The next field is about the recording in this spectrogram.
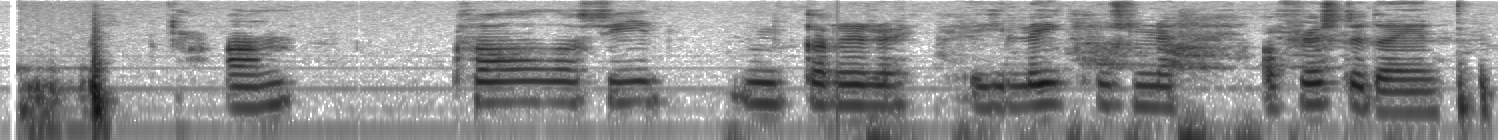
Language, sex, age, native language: Icelandic, female, 13, Icelandic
